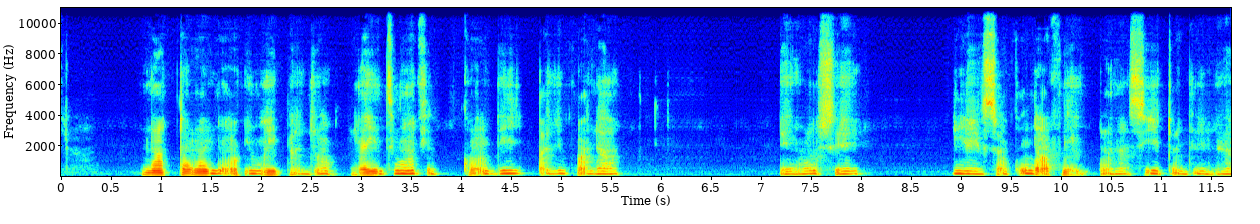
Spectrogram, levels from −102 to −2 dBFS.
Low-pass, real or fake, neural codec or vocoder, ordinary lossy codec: none; fake; autoencoder, 22.05 kHz, a latent of 192 numbers a frame, VITS, trained on one speaker; none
